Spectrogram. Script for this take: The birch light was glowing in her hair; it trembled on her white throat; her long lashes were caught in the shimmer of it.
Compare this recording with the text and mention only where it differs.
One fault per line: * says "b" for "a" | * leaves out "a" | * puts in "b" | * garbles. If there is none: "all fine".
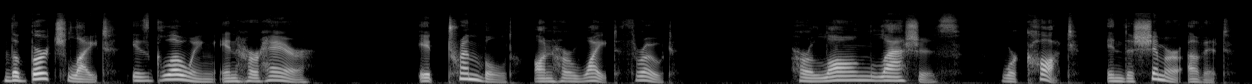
* says "is" for "was"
